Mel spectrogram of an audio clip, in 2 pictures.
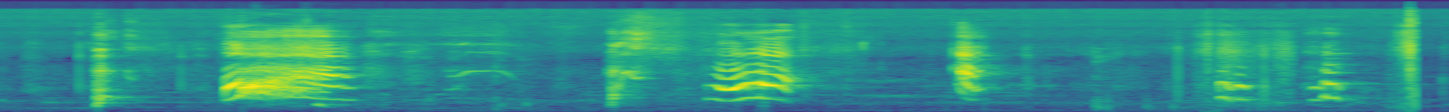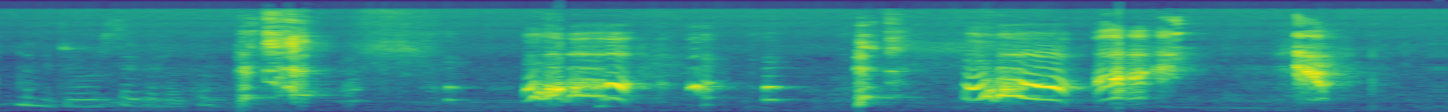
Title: laughing on hiccups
